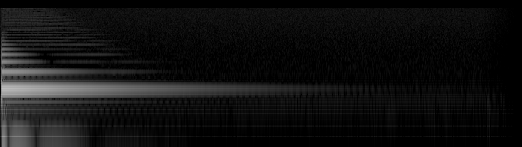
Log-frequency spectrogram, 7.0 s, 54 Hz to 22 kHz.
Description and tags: My Wurlitzer 200a Sampled thru a Lundal Transformer and a real Tube Preamp. The Piano is in good condition and not bad tuned (You still can retune 3 or 4 Samples a little bit).I Sampled the Piano so that use it live on my Korg Microsample (so I also made a "msmpl_bank")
